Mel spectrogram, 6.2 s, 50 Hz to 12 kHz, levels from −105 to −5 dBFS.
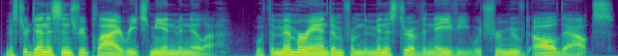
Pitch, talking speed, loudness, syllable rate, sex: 125 Hz, 195 wpm, -19 LUFS, 5.7 syllables/s, male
